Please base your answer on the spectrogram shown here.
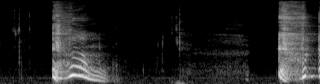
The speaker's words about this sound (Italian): Mi è andato di traverso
